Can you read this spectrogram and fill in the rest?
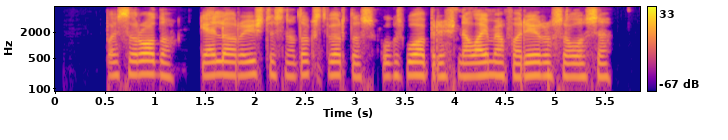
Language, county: Lithuanian, Panevėžys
